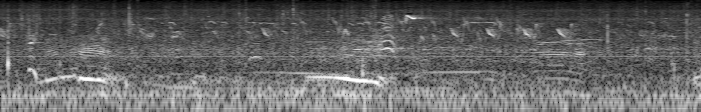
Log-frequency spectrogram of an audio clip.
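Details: Cows heading into the mountain forest to graze, giving two drawn-out low moos, a short one near the start and a longer one with a falling end a few seconds later, over steady chirping of small birds and rustling.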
